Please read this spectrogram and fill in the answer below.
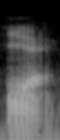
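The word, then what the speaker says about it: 家: Ie, pronounced ie.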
